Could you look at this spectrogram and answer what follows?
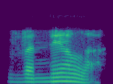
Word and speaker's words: vanilla: listen again vanilla vanilla can you hear it it's right on the second syllable nil nil nil it's a little bit longer it's a little bit stronger and this is really important when you're using American English to rec recognize where your strongest syllable is because you're going to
